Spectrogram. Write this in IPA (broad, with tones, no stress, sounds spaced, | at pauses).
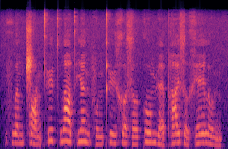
f w ə˨˦ n ʈ͡ʂ ɑ̰˨˩ ŋ t̪ʰ y˥˨ t̪ʰ w ä˥˨ t̪ʰ j ɛ˥˨ n f ʊ˨˦ ŋ t̪ʰ y˨˦ x ɤ̰˨˩ s ɤ˨˦ k o˦ ʊ̯ m ɥ ɛ̰˨˩ pʰ a˦ ɪ̯ s ɹ̩˨˩ x e˦ ɪ̯ l ʊ̰˨˩ ŋ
